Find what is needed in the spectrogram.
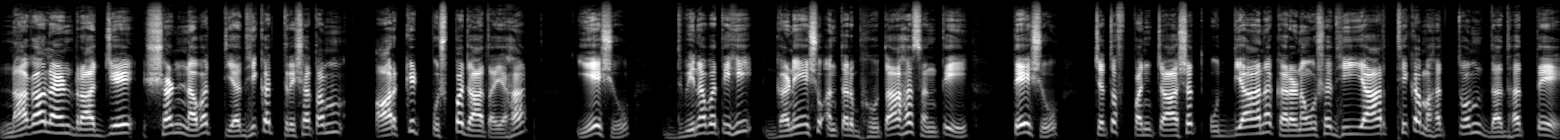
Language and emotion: Sanskrit, neutral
